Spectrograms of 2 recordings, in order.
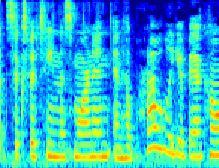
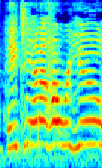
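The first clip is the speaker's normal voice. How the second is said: much higher and louder, bright hello; excited greeting; 12 semitones higher, 12 dB louder than usual. Real, not acted. Host greets viewer Jana, excited and loud. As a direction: greet her like a friend just walked in.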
